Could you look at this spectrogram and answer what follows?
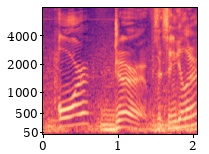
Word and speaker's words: hors d'oeuvres: Like a hors d'oeuvres. Hors d'oeuvres. Is it singular? There is an S, but the S is silent.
